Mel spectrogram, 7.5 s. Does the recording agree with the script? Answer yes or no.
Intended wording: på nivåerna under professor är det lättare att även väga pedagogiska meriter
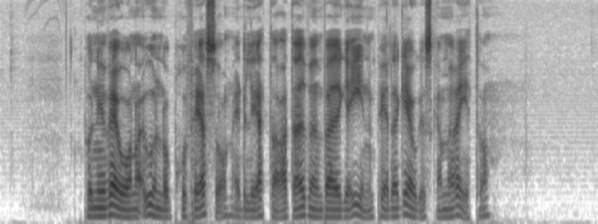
no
